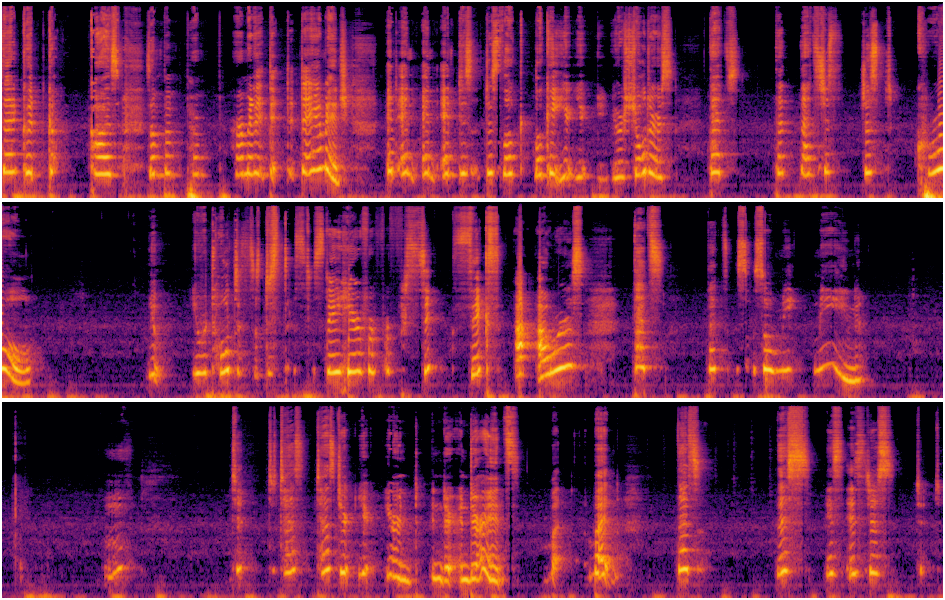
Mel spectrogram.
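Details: Stuttering performed by a female voice actress playing a character who stutters; she stutters in real life, says it worsens under stress, and some of the blocked words are genuine.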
